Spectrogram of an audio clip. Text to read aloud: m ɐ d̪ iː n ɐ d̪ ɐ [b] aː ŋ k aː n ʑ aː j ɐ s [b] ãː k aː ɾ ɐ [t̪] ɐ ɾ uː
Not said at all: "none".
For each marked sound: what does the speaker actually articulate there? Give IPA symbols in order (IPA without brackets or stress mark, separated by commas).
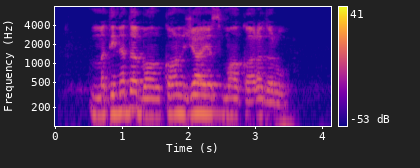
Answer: b, m, d̪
